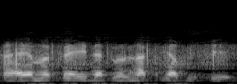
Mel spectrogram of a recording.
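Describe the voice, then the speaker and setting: A man's voice: sits low, monotone, normal speed, lightly acted. A man playing a grave, formal servant who speaks with ominous deliberation in a 1940s radio horror drama. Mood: grave foreboding. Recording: hissy, muffled 1940s radio recording.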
